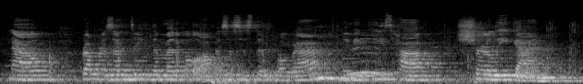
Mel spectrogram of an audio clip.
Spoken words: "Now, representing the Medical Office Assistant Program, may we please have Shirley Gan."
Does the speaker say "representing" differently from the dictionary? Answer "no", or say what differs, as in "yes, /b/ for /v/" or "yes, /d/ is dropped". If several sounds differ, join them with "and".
no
